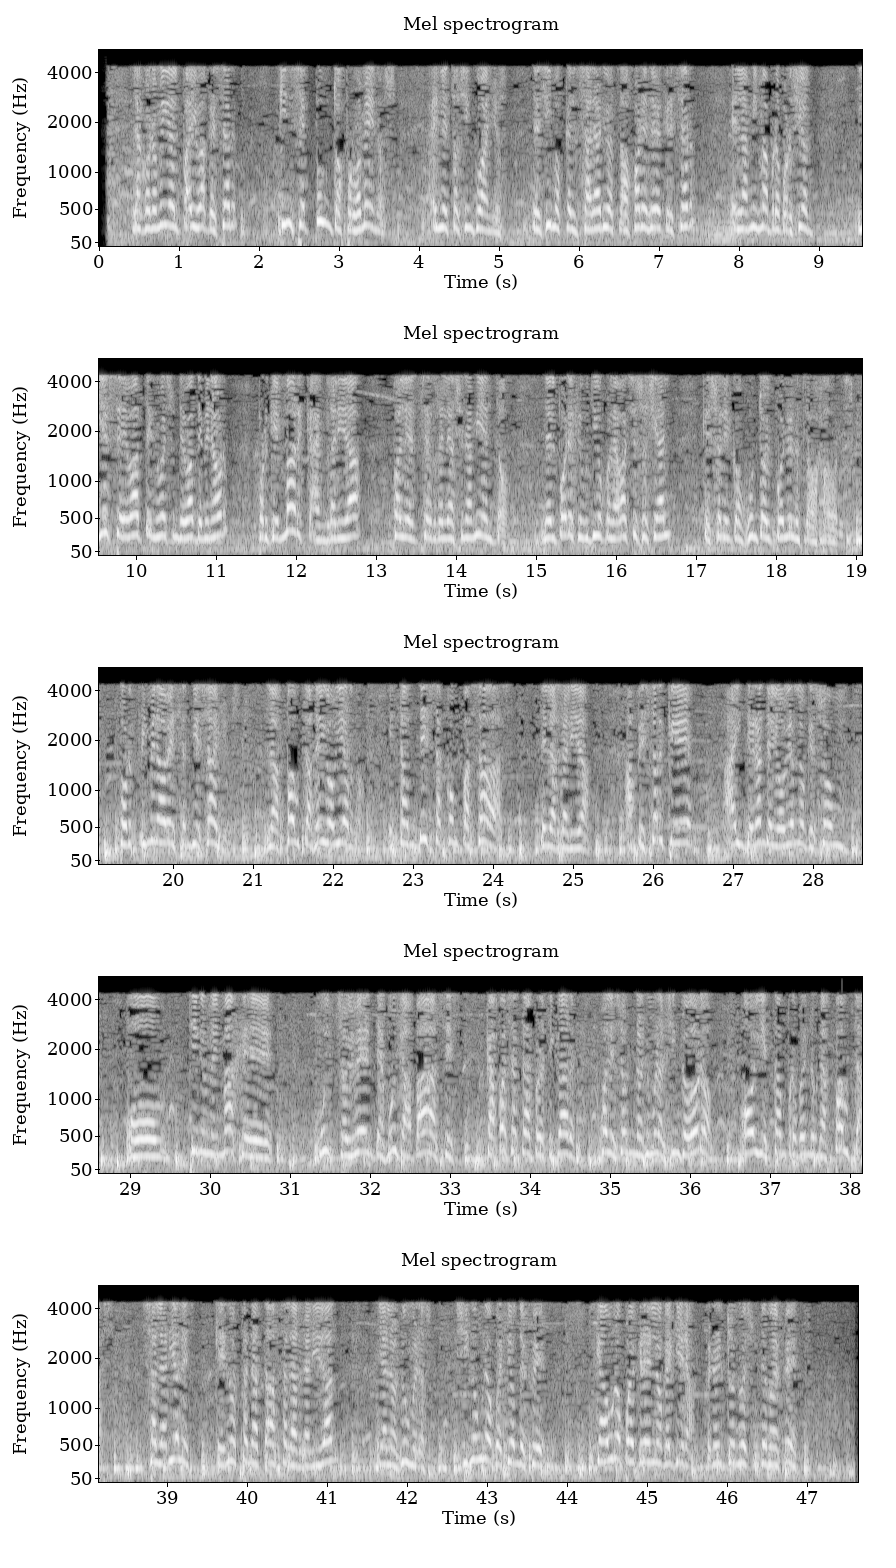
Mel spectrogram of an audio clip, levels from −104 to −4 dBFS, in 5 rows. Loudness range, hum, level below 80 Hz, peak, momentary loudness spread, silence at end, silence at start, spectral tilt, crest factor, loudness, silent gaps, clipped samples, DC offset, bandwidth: 1 LU; none; -34 dBFS; 0 dBFS; 6 LU; 0.05 s; 0.1 s; -8.5 dB/octave; 14 dB; -14 LUFS; none; under 0.1%; under 0.1%; 4.6 kHz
